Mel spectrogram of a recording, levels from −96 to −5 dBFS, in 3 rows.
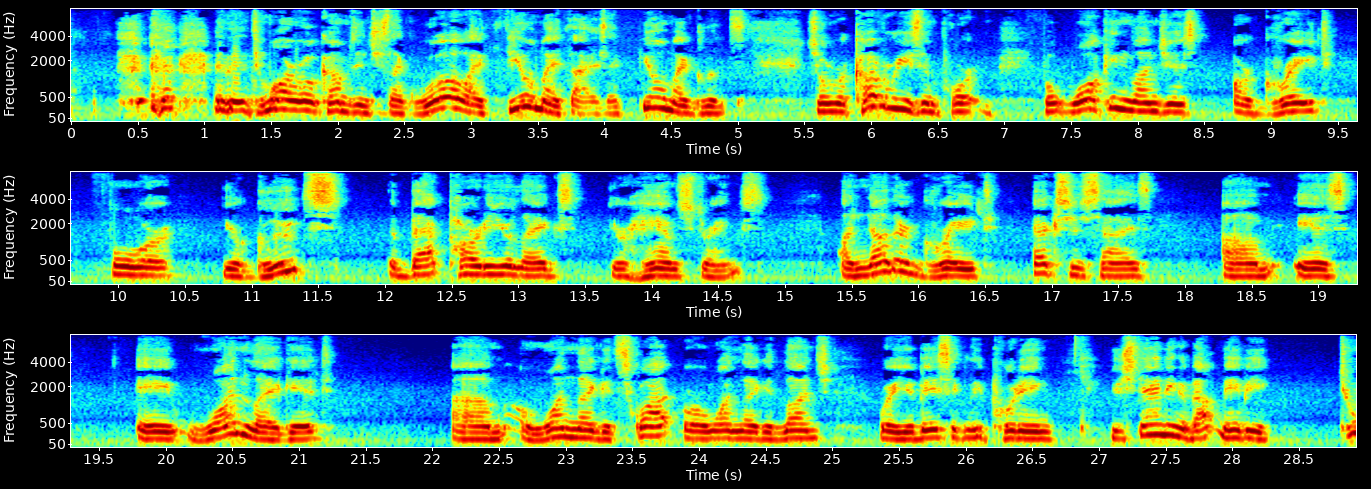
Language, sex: English, male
